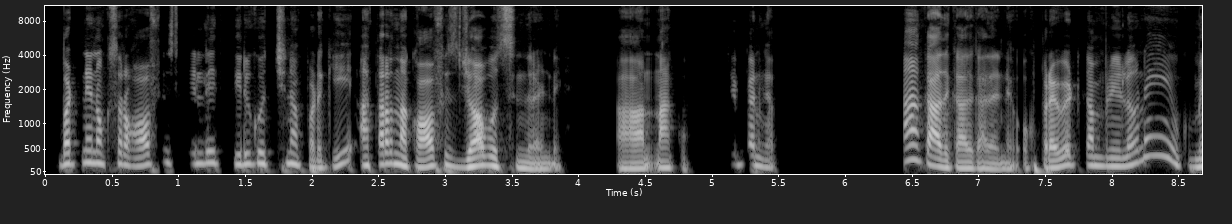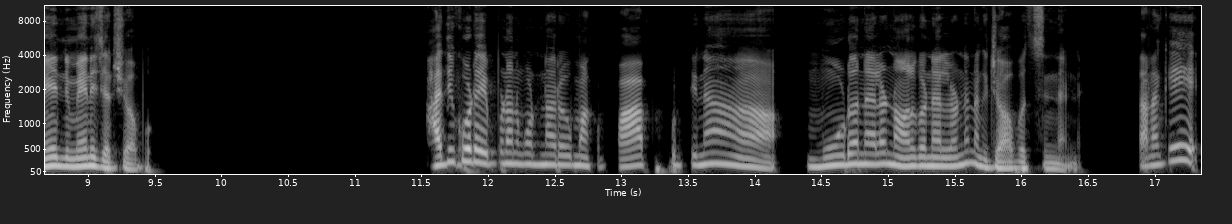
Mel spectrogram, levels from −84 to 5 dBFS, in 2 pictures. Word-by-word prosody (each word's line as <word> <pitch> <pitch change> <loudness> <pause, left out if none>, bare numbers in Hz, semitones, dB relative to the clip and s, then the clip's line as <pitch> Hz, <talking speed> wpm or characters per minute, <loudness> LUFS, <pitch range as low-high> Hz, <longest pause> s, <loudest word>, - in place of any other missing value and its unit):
But 210 - +4
నేనొకసారి 215 -4 +1
ఆఫీస్‌కెళ్లి, 215 +1 -5 0.2
తిరిగొచ్చినప్పడికీ 200 - -2
ఆ - - +4
తర్వాత 205 0 +4
నాకాఫీస్ 155 +3 +3
జాబొచ్చేసిందిలెండి. 125 - +4 0.5
ఆహ్, 115 0 +4
నాకు 130 0 -1 0.4
చెప్పాను 190 -3 -3
గదా! - - -11 1.0
ఆ! - - +7
కాదు 150 - +8
కాదు 120 0 +3
కాదండి. 110 -1 -1
ఒక - - -7
ప్రైవేట్ 150 +7 +4
కంపెనీలోనీ 175 - 0 0.2
ఒక 170 - -22
మెయిన్‌ని 165 -1 +4
మేనేజర్ 160 -7 +3
జాబు. 100 -2 -5 2.2
అది 195 +7 +1
కూడా 250 -1 +3
ఎప్పుడనుకుంటున్నారు, 205 -3 -4
మాకు 160 -4 -7 0.2
పాప 170 +4 +2 0.2
పుట్టిన 185 +2 -6 0.9
మూడో 190 +4 0
నెలో, 205 +1 -1
నాలుగో 170 +1 +1
నెలలోనే 170 +5 0
నాకు 145 -5 -2
జాబొచ్చిసిందండి. 120 -6 -4 0.5
తనకి 210 +10 -4
175 Hz, 125 wpm, -23 LUFS, 140-205 Hz, 2.2 s, కాదు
